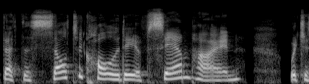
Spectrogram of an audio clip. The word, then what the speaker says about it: Samhain: It looks phonetically weird, but I'm pretty sure it's Samhain. – Okay, well, it is Samhain. It is spelled Samhein.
